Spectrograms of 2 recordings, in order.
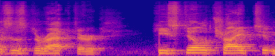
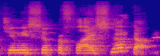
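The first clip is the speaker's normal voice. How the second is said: normal talking voice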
